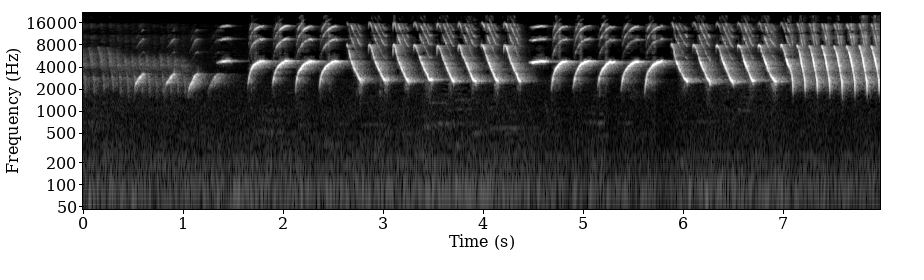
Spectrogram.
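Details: Canary with a long rolling song used to stir other canaries into singing back. A soft trill gives way to repeated high descending whistled sweeps that speed up into a loud, rapid, even roll at the end.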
